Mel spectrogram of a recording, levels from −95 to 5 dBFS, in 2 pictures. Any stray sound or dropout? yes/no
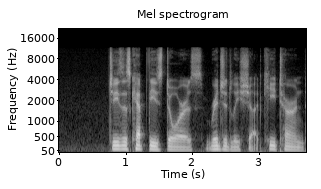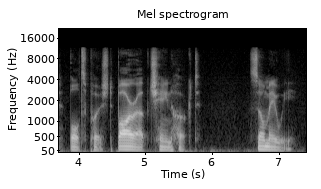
no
